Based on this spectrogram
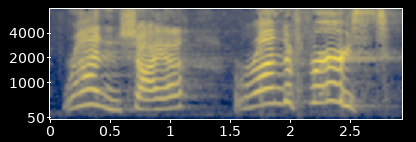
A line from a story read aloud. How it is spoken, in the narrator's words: shouted Shia's teammates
